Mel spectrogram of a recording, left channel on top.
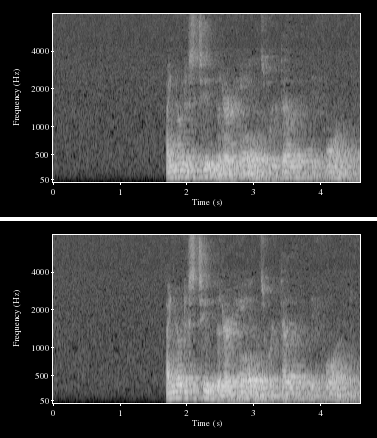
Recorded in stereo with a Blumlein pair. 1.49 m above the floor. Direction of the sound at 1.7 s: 10° right.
